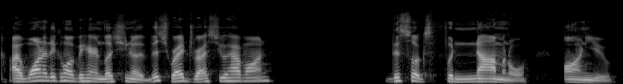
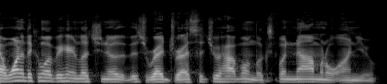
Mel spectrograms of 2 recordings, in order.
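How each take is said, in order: First: There is a pause before the compliment. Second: It flows without a pause before the compliment.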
